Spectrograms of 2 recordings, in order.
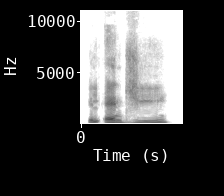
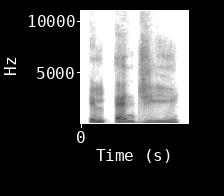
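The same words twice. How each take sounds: The two takes are said the same way.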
